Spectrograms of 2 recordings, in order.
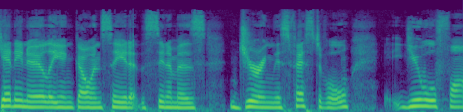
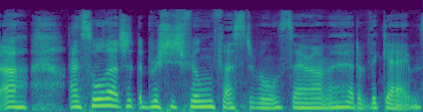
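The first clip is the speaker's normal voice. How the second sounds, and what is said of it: Snooty put-on accent. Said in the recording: “Do you um, have to say it like that? ... you're not snooty if you don't have that accent.”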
